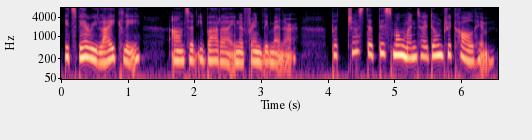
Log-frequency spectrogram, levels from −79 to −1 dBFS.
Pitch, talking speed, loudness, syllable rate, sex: 205 Hz, 165 wpm, -16 LUFS, 5.4 syllables/s, female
